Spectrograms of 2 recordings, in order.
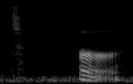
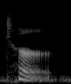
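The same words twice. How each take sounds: First: T and ER said separately with a gap; sounded out. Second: Said in the usual way. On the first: Shown as a demonstration. Teacher showing pupils how to blend, sounded out. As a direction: break "t-er" into two sounds, pausing between. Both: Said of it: "hook 'em together".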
